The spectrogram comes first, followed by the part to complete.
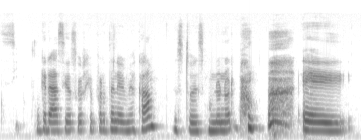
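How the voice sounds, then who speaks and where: Lively Colombian woman telling her story. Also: medium pitch, slow. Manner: lively, laughing, acts out quoted dialogue. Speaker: guest. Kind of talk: casual storytelling interview.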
